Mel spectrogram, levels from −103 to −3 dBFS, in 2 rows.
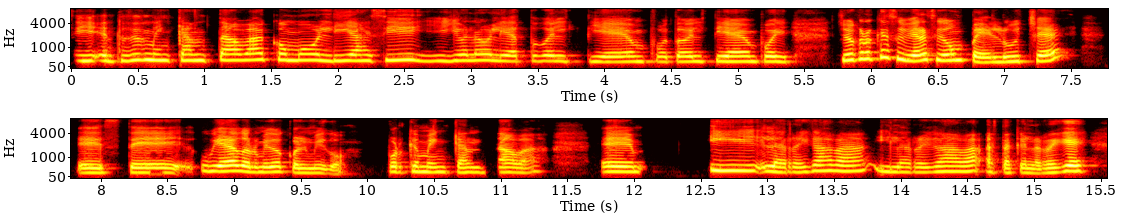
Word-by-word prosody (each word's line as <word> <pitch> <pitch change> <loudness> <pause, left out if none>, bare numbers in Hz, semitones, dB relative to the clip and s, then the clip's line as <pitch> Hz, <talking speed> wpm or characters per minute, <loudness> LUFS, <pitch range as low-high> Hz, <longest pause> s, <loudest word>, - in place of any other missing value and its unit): Sí, 255 -1 -3
entonces 255 +3 -2
me 295 -1 +4
encantaba 280 +2 +1
cómo 290 -3 0
olía 265 -1 0
así, 285 +2 -1
y 245 0 -8
yo 270 - -2
la 280 +1 -3
olía 255 -3 -2
todo 245 +1 -7
el 245 -1 -3
tiempo 225 0 -3
todo 225 +1 -1
el 230 0 -3
tiempo, 230 0 +1
y 225 -1 -3 0.3
yo 285 +1 +3
creo 335 +1 +3
que 410 - +3
si 340 -4 +4
hubiera 265 +1 +6
sido 280 -3 +3
un 290 +1 +2
peluche, 235 +3 +2 0.4
este, 190 - -2
hubiera 245 0 +6
dormido 220 -2 +2
conmigo, 180 -4 -4 0.3
porque 225 +1 -2
me 220 -2 -1
encantaba. 205 0 -5 0.4
Em, 225 0 +3 0.5
y 265 -2 +2
la 230 -2 +3
regaba, 250 +4 -1
y 230 - -6
la 215 -1 -4
regaba, 230 +4 -1
hasta 195 -4 -4
que 185 - -5
la 175 - -3
regué. 245 +8 +5
240 Hz, 170 wpm, -24 LUFS, 215-265 Hz, 0.5 s, hubiera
